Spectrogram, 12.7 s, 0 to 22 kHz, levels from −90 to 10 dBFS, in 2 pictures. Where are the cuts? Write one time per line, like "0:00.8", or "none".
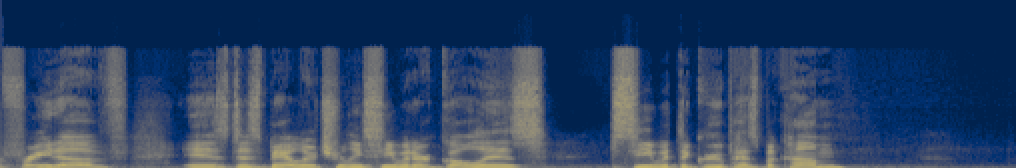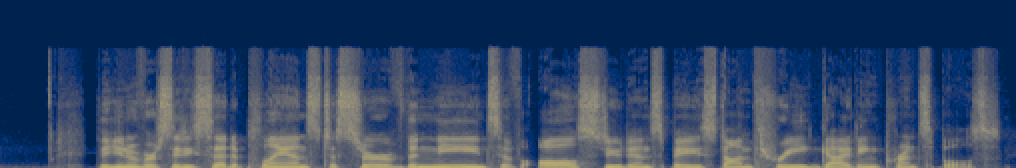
0:03.8
0:06.9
